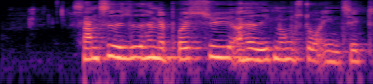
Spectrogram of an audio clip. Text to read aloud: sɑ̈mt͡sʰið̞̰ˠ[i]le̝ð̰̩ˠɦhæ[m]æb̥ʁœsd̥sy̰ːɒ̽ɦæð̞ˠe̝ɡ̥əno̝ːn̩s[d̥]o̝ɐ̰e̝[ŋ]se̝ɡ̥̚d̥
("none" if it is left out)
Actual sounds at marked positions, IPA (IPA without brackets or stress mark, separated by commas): i, n, d̥, n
